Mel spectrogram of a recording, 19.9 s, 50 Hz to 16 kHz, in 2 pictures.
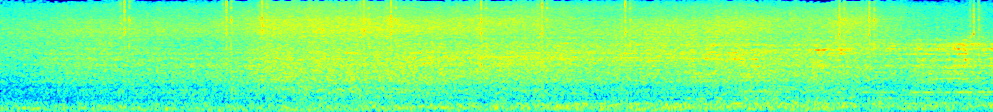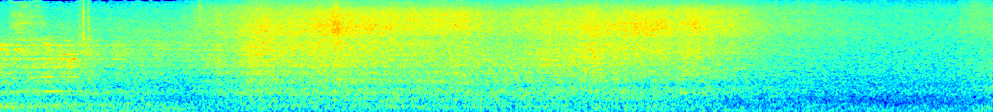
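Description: Jet engine noise from a Saudia Boeing 777-300ER's GE90 engines as the airliner comes over the shore and flares to land. It swells, holds loud, and has a faint whine that rises in pitch near the middle. About two-thirds through it gives way to the fainter engine noise of a second twin-engine airliner on approach, mixed with wind on the microphone.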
